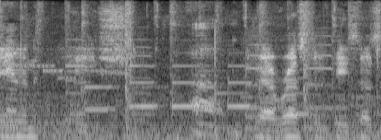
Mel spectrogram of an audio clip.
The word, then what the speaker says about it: Heche: Anne Heche.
